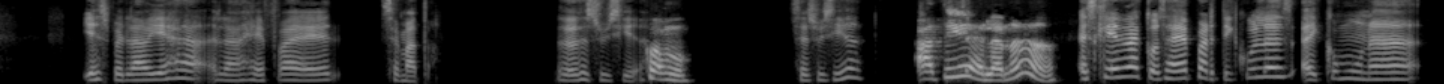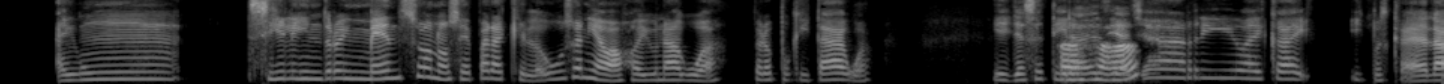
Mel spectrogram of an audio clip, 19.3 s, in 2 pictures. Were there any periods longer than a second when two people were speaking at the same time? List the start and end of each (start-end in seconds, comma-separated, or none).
none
